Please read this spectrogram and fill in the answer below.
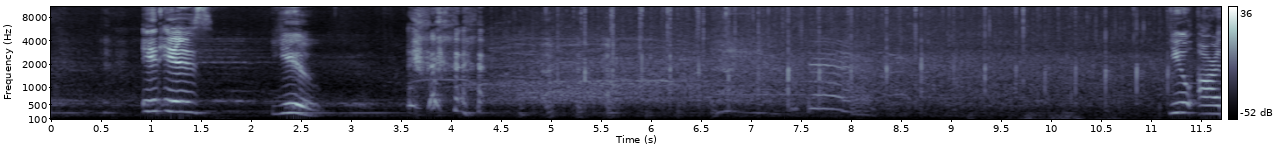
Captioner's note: cheers and Applause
